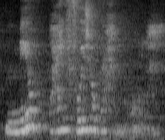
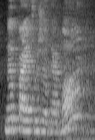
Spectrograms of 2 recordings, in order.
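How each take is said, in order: First: It is said with excited emotion. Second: It is said as a direct question.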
